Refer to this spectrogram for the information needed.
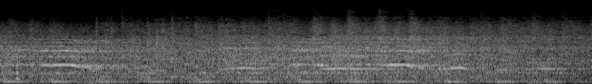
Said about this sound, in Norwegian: Eh, det at de måtte være innestengt så lenge, det skapte enormt raseri. Og det så vi på videoer fra Shanghai. Folk som skrek ut i nattemørket fra leilighetene sine.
